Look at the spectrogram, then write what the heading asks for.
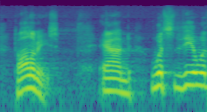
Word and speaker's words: Ptolemies: the name of the ptolemies spelled with a p p t o l e m y ptolemies and what's the deal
